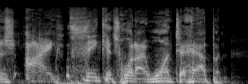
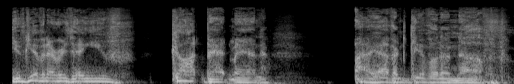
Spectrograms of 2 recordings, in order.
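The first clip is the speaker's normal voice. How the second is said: movie-hero growl, dropping much lower; Batman; 5 semitones lower than usual. Acted. Host mocking film actors' Batman lines, hoarse low impression. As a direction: do a hammed-up, low superhero actor voice. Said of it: "those actors trying to talk like that".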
